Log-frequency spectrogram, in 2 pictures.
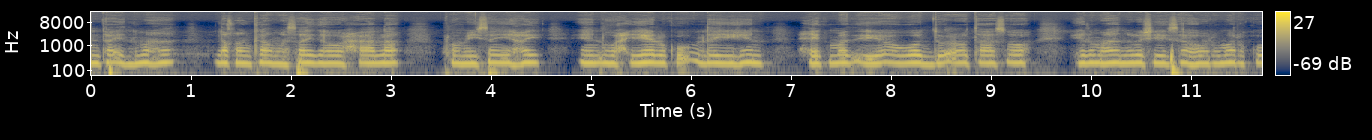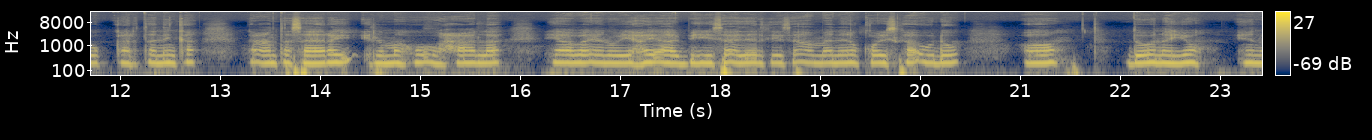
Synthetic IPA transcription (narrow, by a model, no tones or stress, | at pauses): nt̪ʰɐɪlmɐɦɐ | dɑqɑŋkʰɐmɐsɐjɣɐwɑħɑːlɐ | rʊmɛjsɐnjɐɦɛj | ɪnwɑħjɛːlkʰʊlɛjɪɦiːn | ħɪɡmɐd̪ijɔɐwɔːd̪ːʊʕɔt̪ʰaːsɔː | ɪlmɐɦɐnɔlɔʃiːsɐɦɔrmɐrkʰʊkʰɐrt̪ʰɐnɪŋkʰɐɡ̥ɑʕɑnt̪ʰɐsaːɾɛjɪlmɐhʊwɑħɑːlɐjaːβaːɪnuːjɐɦɛjaːbɪɦiːsɐːðɛːlkʰiːsɐːmɐnɛnqɔjskʰɐʊɖɔw | ɔː | d̪ɔːnɐjɔɪn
